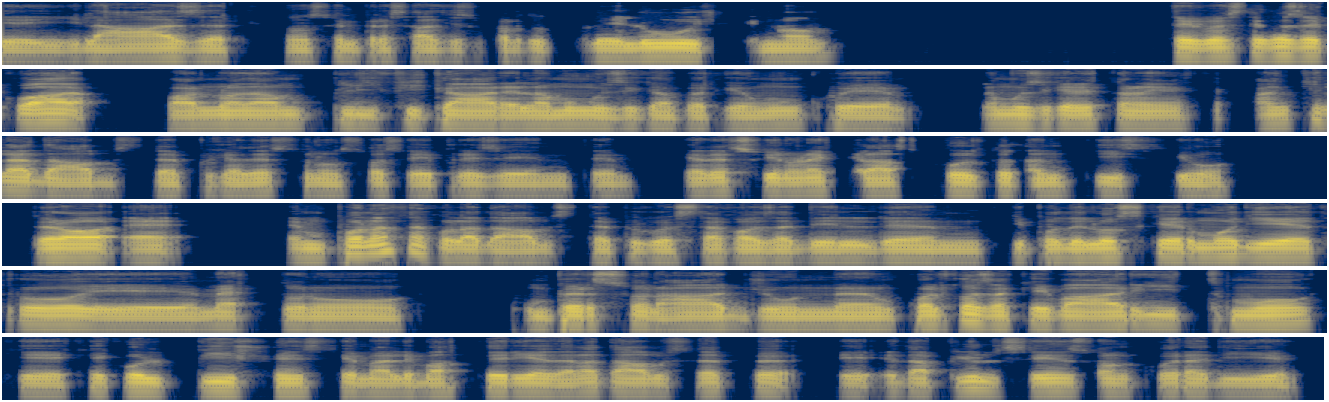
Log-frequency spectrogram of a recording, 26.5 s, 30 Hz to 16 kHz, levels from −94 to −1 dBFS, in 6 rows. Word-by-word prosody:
i 70 0 -2
i - - -6
laser, 80 0 0
che 75 - -14
o - - -1
sempre - - -6
stati, - - -5
soprattutto - - -9
le 80 - +4
luci, 85 0 +4
no 75 +1 -3 1.1
tutte 90 - +6
queste 90 +1 +3
cose 90 0 +5
qua 100 +1 +6 0.3
vanno 85 +2 +1
ad 85 - +2
amplificare 80 -1 -1
la 80 0 +2
musica, 80 -1 -1
perché 80 +1 -4
comunque, 75 -2 -1 0.2
la 90 - -7
musica 90 +1 +1
elettronic 80 -2 -1 0.2
anche 90 +4 -6
la 90 -2 +3
dubstep, 75 -3 -3
che - - -4
adesso 75 0 -2
non 75 - -3
so - - -5
se - - -6
hai 75 - +1
presente, 75 -1 -4
che - - -9
adesso 85 +2 -1
io 85 - +1
non 80 - +1
è - - 0
che - - -7
la 75 - +3
ascolto 75 0 -1
tantissimo, 75 -1 -5 0.4
però 90 0 +8
è 80 0 -2 0.3
è 85 - -7
un 85 - 0
po' 110 +6 +4
nata 130 +2 +3
con - - 0
la - - +5
dubstep 70 +1 -3
questa 80 - -1
cosa 80 -1 +1
del, 80 0 0
ehm, 75 -2 0
tipo 85 - -2
dello 85 +1 +5
schermo 90 +1 +3
dietro, 90 -1 +4
e 75 -2 +3
mettono 75 -2 -2 0.4
un 80 - -5
personaggio, 80 -3 +1
un 75 0 0
un 75 0 +1
qualcosa 90 0 +3
che 85 - +1
va 85 -1 +2
a - - +5
ritmo, 90 +1 0
che 80 -2 -2
che - - -3
colpisce 90 0 +1
insieme 85 0 -2
alle 80 - 0
batterie 85 +2 +1
della 85 +3 -1
dubstep, 85 0 -3
e - - -5
e - - -6
dà - - -2
più 100 - -1
il 95 - -3
senso 90 0 -2
ancora 85 0 -3
di 80 -1 -2
80 Hz, 200 wpm, -22 LUFS, 75-90 Hz, 1.1 s, però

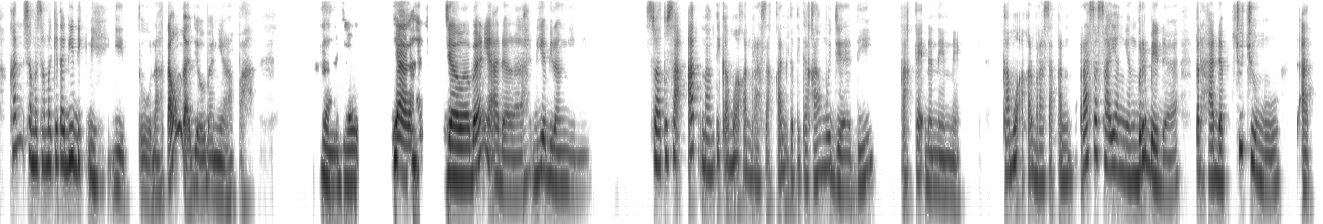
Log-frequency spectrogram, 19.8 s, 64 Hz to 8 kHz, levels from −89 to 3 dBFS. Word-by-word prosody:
kan 320 +4 -3
sama-sama 235 -3 +2
kita 250 -1 +3
didik 235 -1 +4
nih," 160 -3 -2 0.2
gitu. 130 -3 -7
Nah, 130 +3 -7
tahu - - +4
enggak - - +3
jawabannya 130 -4 -2
apa? - - -14 1.1
Nah, 170 -3 +4 0.2
jawab 155 -1 +1 0.5
ya, 205 - +11 0.6
jawabannya 170 0 +8
adalah 135 -4 -4
dia 190 +4 +2
bilang 155 -3 -2
gini, 135 0 -16 0.9
"Suatu 250 +1 +1
saat 310 +3 0
nanti 200 0 -6
kamu 250 +2 -3
akan 185 - -7
merasakan 165 +4 -9
ketika 165 -2 -9
kamu 200 +4 -5
jadi, 150 - -5 0.4
kakek - - -7
dan 140 -1 -6
nenek. 130 -2 -6 0.6
Kamu 195 +7 +1
akan - - -8
merasakan 160 - -7 0.2
rasa 255 +7 0
sayang 210 -7 -1
yang 170 0 -2
berbeda 160 - +2 0.3
terhadap 170 -3 -1
cucumu 185 - -2 0.4
at 145 0 -4
170 Hz, 125 wpm, -24 LUFS, 140-220 Hz, 1.1 s, ya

